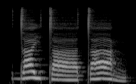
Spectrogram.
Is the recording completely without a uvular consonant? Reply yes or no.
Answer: yes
